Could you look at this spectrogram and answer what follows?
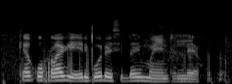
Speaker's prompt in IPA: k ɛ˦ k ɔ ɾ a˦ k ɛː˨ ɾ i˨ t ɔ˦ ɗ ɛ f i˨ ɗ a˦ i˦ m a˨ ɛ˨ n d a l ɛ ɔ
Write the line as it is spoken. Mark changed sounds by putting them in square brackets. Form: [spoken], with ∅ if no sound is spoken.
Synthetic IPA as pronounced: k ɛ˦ k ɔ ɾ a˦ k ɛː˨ ɾ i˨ [k] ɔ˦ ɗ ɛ [s] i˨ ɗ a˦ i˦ m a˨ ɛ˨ n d [ɛ] l ɛ ɔ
